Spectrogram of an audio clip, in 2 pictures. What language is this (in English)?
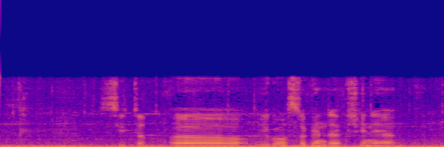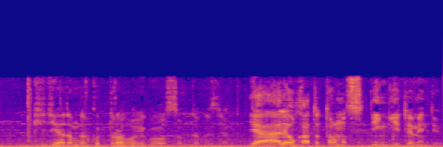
Kazakh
